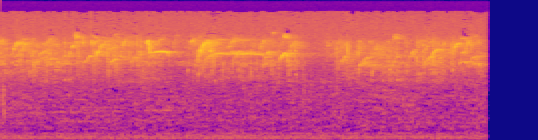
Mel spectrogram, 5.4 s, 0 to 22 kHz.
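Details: Wintering-season goldcrest, recorded 22 December 2017, uttering high, thin, quickly repeated tsee notes in short bursts over soft background noise before the sound cuts off.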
